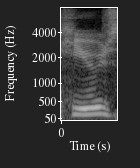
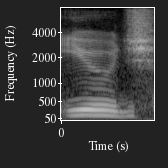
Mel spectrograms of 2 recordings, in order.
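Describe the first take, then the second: First: It is said in a plain accent. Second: It is said in a Long Island accent.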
